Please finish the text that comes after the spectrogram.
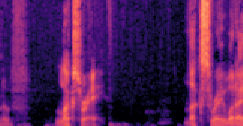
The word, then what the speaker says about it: Luxray: I thought you were going to say that he scolded you for your pronunciation of Luxray. Luxray? What'd I say? Luxray? Yeah, you're adding an extra syllable in there.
